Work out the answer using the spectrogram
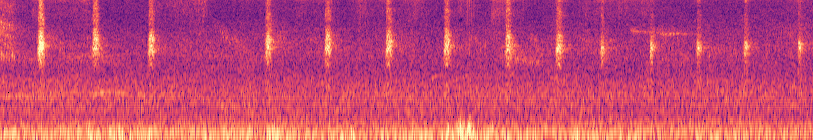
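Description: An agitated bird giving short, sharp scolding calls over and over, about two to three a second, with a low wind rumble on the microphone.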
